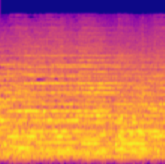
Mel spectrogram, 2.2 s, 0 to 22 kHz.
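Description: A 65-key Bruder Elite Apollo carousel band organ playing a tune, with many sustained notes and bell-like tones at a steady, loud level.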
